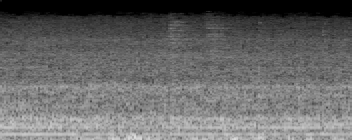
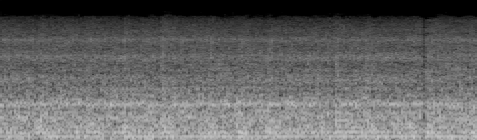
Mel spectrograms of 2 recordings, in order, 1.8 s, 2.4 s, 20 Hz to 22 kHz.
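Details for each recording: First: 2015 Mercedes-Benz GLK with the AC on and the hood open. A steady, loud, airplane-like rushing roar with a constant hum, audible even with just the door open. The customer complained the radiator cooling fan keeps running too high. Fan running too fast. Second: 2015 Mercedes-Benz GLK with a complaint that the cooling fan blows too high. Engine running with the AC on: a moderate, steady fan rush with no surge to high speed, so the fan is running normally.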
